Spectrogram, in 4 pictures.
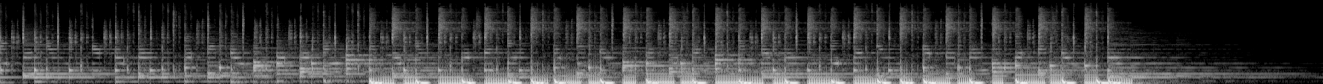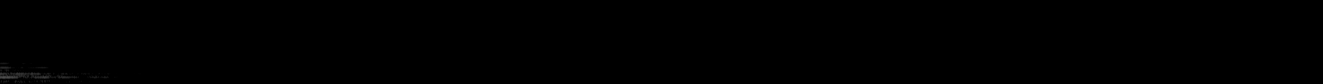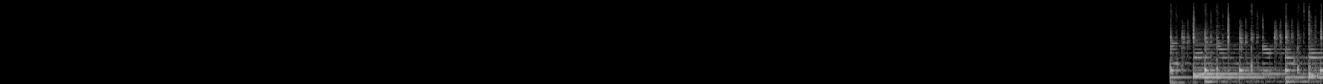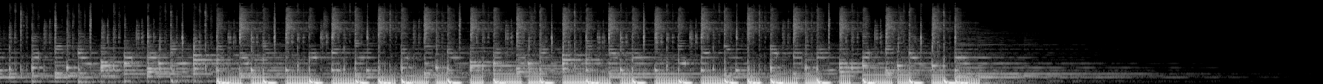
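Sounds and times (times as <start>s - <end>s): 
TV jingle: 0.0s - 12.7s, 38.2s - 51.1s.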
